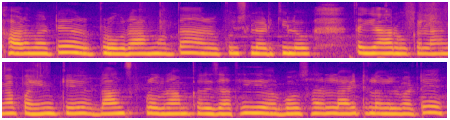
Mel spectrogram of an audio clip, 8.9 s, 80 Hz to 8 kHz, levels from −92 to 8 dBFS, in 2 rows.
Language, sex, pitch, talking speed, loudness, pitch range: Bhojpuri, female, 265 Hz, 155 wpm, -14 LUFS, 255-275 Hz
